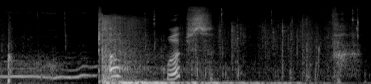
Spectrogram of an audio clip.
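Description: A fireball bursts with a loud roar.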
